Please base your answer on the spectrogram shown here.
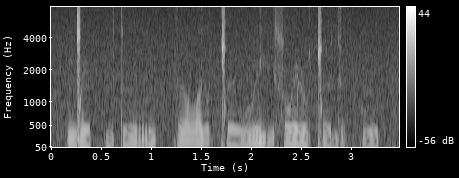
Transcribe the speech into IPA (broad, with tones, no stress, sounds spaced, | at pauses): ŋ͡ǀ e˨ pː i˨ t ɯ˨ ɪ̯ r i˨ kː ø˨ lˠ i˨ ʊ̯ ǀ ø˨ ɪ̯ w u˦ ɪ̯ j i˨ s o˦ ɪ̯ ɭ u˦ ǀ ø˨ d ø˨ kː u˦ ɪ̯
